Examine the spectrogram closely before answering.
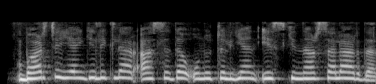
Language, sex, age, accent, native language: Uzbek, female, 18-24, Navoiy, Uzbek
